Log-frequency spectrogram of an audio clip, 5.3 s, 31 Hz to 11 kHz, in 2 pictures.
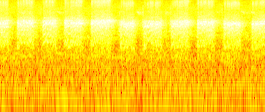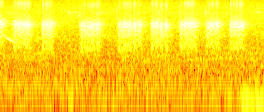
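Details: Bulbul giving a mating call, recorded 28 May 2021: loud grating notes repeated rapidly, about four per second, with a brief pause midway, then the series resumes.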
